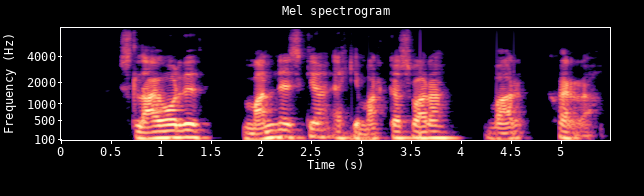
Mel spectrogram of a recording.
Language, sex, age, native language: Icelandic, male, 50-59, Icelandic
